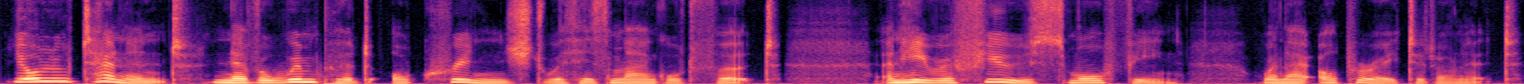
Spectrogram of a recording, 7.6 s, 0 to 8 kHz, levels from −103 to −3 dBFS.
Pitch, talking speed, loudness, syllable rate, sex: 180 Hz, 150 wpm, -19 LUFS, 5.1 syllables/s, female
